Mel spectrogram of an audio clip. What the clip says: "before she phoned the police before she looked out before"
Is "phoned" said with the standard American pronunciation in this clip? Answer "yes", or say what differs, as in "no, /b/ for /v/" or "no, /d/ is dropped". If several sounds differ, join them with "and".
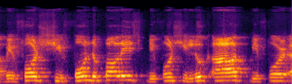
yes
